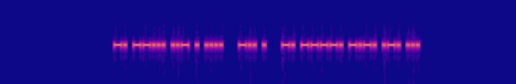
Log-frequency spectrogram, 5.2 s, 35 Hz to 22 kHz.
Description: Morse code, heard as a keyed tone, about 50 wpm, 700 Hz. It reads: N7UEH DE N9CRS
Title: USA Callsign DE Callsign - 5 Characters - 50wpm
